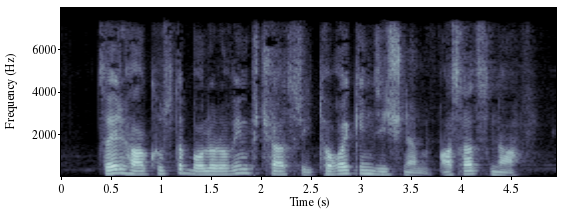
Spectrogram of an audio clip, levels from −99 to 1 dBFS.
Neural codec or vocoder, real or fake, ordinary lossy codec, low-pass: none; real; AAC, 48 kbps; 7.2 kHz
